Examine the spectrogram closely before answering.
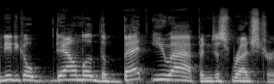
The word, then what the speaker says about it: BetU: Simple BetU, just like the letter. You don't spell it Y-O-U, just U.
